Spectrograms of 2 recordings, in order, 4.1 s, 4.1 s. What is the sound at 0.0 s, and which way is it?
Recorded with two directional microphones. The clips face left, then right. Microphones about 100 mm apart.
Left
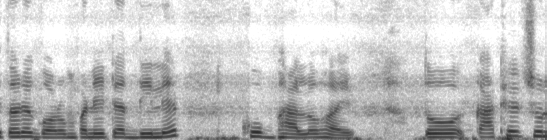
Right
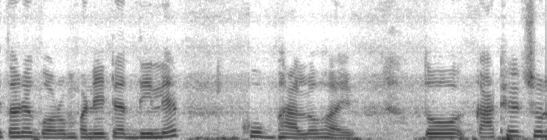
Speech, 30° left (ahead or behind).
